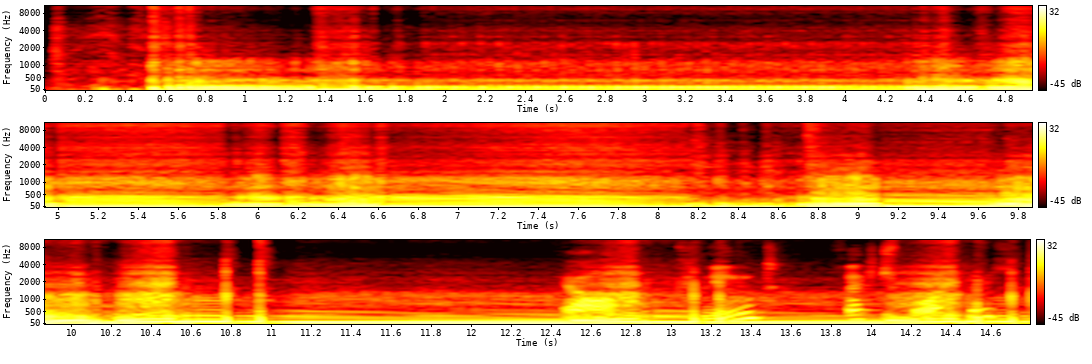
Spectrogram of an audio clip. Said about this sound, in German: klingt recht sportlich. Es gibt ein bisschen, wie die Briten wahrscheinlich sagen würden, Pops and Bangs, also so kleine Verpuffungen.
